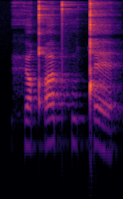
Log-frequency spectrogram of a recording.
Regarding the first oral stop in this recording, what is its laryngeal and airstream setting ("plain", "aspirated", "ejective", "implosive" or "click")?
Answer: ejective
